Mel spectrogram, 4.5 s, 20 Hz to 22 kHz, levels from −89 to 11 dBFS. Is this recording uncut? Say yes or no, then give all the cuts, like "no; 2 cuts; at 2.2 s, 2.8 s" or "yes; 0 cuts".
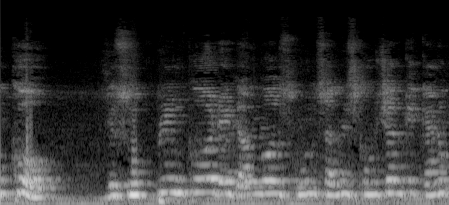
no; 1 cut; at 2.5 s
